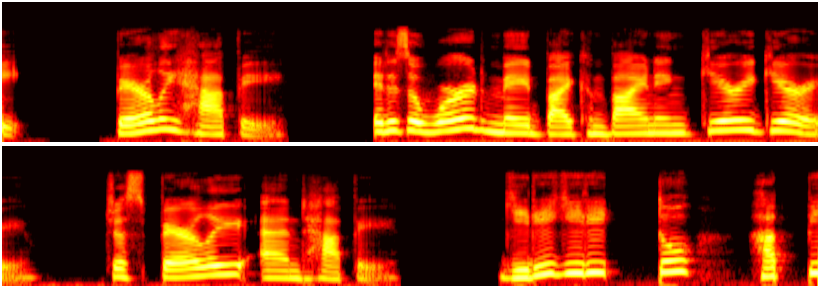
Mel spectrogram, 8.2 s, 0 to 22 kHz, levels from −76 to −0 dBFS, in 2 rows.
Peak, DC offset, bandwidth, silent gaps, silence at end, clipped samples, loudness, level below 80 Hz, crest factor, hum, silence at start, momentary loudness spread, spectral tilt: 0 dBFS; under 0.1%; 11.5 kHz; 0.23-0.48 s, 1.52-1.77 s, 6.20-6.49 s; 0 s; under 0.1%; -15 LUFS; -50 dBFS; 14 dB; none; 0 s; 11 LU; -5 dB/octave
